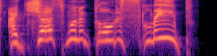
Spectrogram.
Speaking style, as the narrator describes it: I screeched

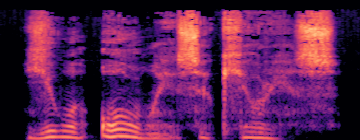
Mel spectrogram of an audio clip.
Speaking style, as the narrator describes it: he murmured

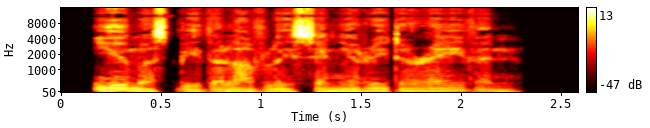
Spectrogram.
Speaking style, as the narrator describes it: He coolly said

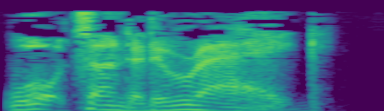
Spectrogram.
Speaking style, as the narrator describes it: He growled, his accent nearly impenetrable

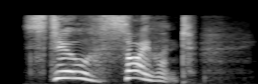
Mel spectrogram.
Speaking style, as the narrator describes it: hissed Nahare furiously

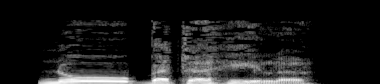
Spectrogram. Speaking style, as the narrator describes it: he agreed wearily

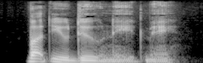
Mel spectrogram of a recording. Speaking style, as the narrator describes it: Listen said calmly

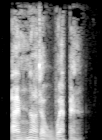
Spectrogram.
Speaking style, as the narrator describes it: said Asha angrily

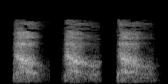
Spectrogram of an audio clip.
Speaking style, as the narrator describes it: under her breath

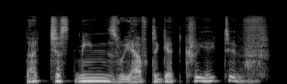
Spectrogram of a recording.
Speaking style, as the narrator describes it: Sandy said with a sigh

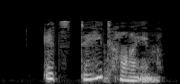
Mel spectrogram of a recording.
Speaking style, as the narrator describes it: I whispered

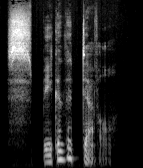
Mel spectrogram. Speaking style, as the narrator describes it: he muttered

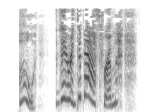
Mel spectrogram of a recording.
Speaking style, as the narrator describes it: exclaimed Mrs

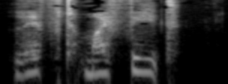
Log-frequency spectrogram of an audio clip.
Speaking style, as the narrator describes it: I whispered down to him

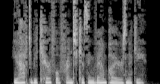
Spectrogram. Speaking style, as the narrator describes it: My voice sounded breathy as I said

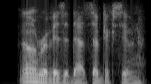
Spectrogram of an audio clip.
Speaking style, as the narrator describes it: Jeb muttered

